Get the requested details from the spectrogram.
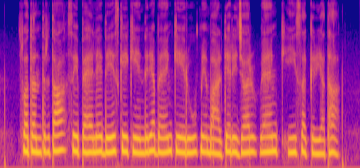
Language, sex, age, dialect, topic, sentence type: Hindi, female, 18-24, Garhwali, banking, statement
